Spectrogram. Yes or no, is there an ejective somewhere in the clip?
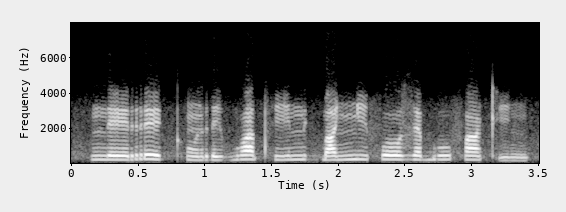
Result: yes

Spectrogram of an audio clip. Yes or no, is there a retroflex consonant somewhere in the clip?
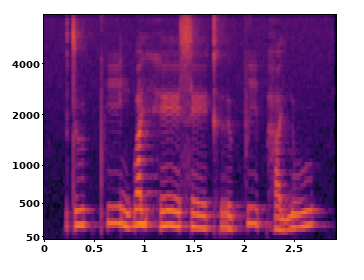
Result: no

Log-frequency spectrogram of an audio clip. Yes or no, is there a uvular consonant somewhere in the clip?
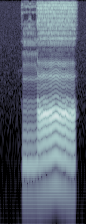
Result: no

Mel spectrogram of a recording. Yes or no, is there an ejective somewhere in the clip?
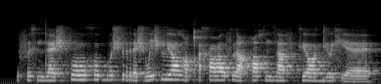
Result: yes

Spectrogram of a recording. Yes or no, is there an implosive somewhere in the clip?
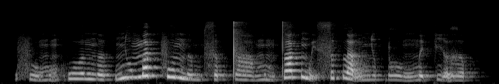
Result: no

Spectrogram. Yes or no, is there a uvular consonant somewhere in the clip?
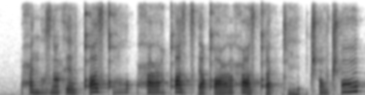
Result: yes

